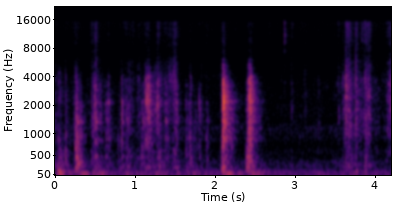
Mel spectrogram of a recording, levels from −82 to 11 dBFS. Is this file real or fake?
real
